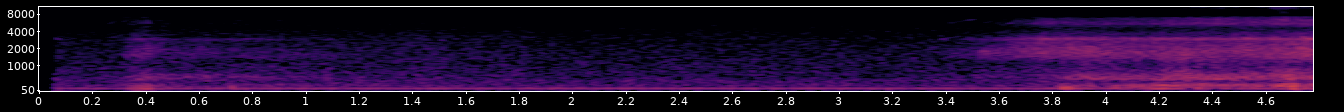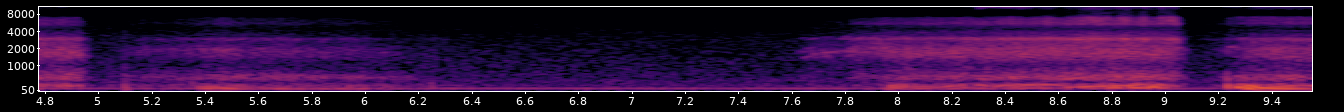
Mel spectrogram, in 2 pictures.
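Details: Dog (tagged as puppy) snoring: rough, rattling snores on the in-breaths, a few seconds apart, over quiet room noise.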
